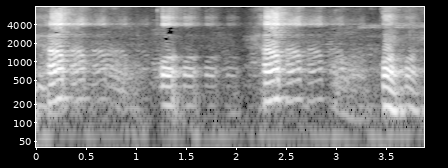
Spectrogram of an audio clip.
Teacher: فالقلقلة هنا كبرى، القاف في آخر الكلمة ومشددة، لا أقول حق حق لا بل أقول حق حق حق، وانتبهنا أخواتي كي لا نذهب إلى مخرج الهمزة فأقول حق حق حق أو إلى الهاء حق لنتبهنا لهذا الأمر.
